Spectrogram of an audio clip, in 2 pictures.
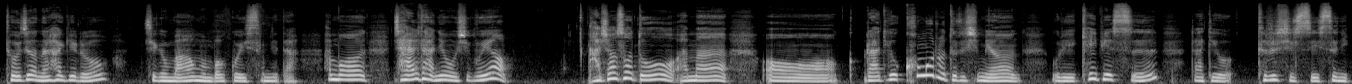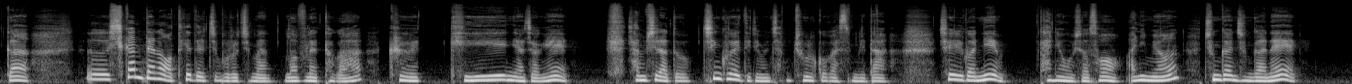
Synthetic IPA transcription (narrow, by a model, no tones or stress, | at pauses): tod͡ʑʌnɯɭɦaɡiɾo | t͡ɕiɡɯmːaɯmɯɭmʌk̚k͈ois͈ɯmɲida̰ | hambʌnt͡ɕaɭtaɲʌoɕʰiɡujo | kaɕʰʌsʰʌdoa̰maʌ | ɾadiokʰoŋɯɾodɯɾɯɕʰimjʌnuɾikʰe̞ibie̞s͈ɯɾadio | tɯɾɯɕʰiɭs͈uis͈ɯɲik͈a | ɯɕʰi̥ɡ̥ant͈e̞nɯnʌt͈ʌ̥kʰe̞deɭt͡ɕ͈imoɾɯd͡ʑimanlʌbɯɭe̞tʰʌɡakɯ | kʰinjʌd͡ʑʌŋe̞ | t͡ɕamɕʰiɾadot͡ɕʰiŋɡuɦe̞dɯɾimjʌnt͡ɕʰamt͡ɕoɯɭk͈ʌk͈as͈ɯmɲidat͡ɕʰeiɭɡwaɲːim | taɲʌoɕʰʌsʰʌa̰ɲimjʌnt͡ɕuŋɡant͡ɕuŋɡane̞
